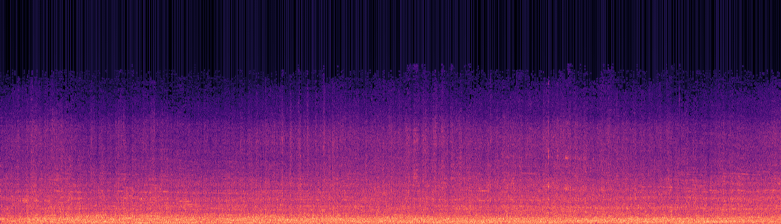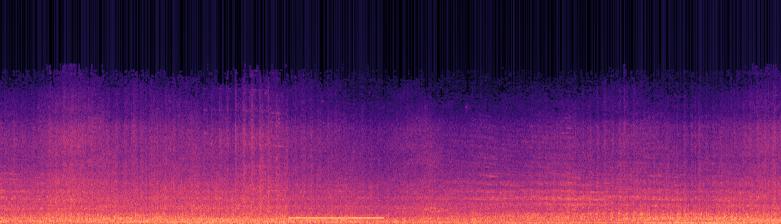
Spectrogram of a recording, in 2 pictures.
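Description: Freight train cars rolling past at close range: a loud, steady run of steel wheels on rail as tank cars, boxcars and covered hoppers go by. About two-thirds of the way through, a single steady whistle-like tone sounds for under two seconds over the train noise.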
